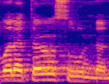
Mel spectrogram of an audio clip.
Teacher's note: نون میں اخفا ہوگا کیونکہ نون ساکن کے بعد صاد حروف اخفا میں سے۔ را کو پر پڑھیں گے، را کو پر پیش ہے، اور یہاں پر نون مشدد، نون میں غنہ ہوگا۔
